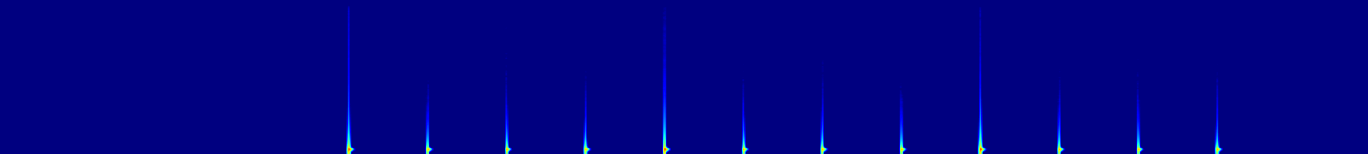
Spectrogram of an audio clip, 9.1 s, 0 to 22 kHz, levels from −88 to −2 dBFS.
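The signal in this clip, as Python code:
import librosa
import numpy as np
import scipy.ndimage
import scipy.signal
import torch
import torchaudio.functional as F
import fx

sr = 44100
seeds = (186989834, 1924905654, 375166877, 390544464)

y = fx.click_track(sr, bpm=114, beats=4, bars=3, hz=737.0, accent_db=10.0, level_db=-6.0)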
